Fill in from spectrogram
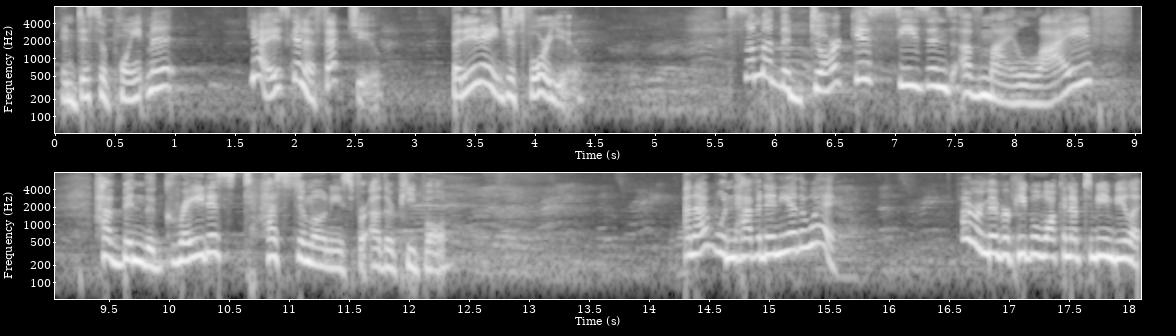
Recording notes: Recorded live at Capital Church in Meridian, Idaho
